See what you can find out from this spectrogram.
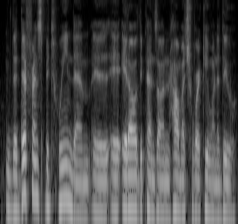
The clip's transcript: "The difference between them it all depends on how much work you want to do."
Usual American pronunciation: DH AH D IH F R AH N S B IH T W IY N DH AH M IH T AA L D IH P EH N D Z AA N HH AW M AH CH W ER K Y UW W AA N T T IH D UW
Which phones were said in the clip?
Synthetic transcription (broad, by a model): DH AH D IH F R AH N S B IH T W IY N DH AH M IH T AA L D IH P EH N D Z N HH AW M AH CH W ER K Y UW W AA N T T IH D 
